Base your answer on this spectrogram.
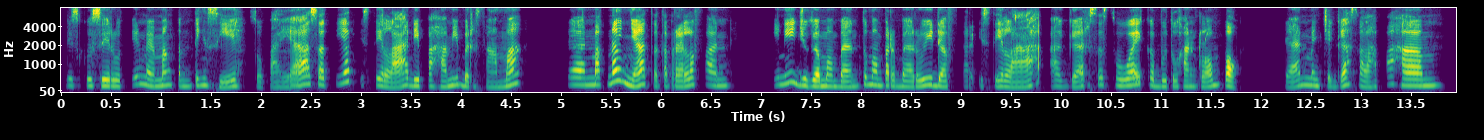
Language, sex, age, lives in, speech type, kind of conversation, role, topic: Indonesian, female, 30-34, Indonesia, read, expert-assistant, expert, Kalau mau tahu kenapa bahasa sehari-hari kita sering berubah, biasanya orang mencari info di mana ya?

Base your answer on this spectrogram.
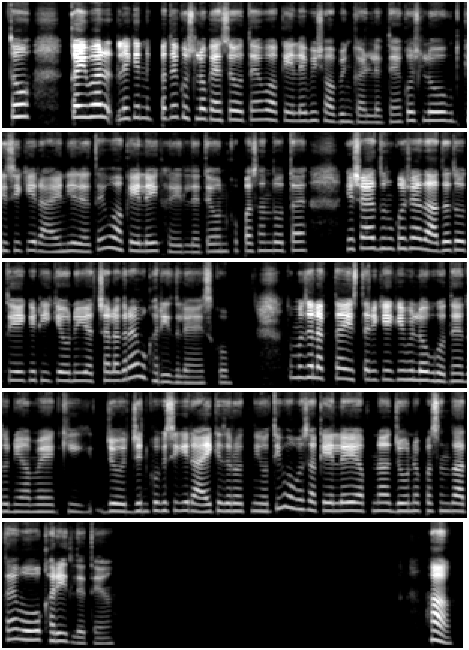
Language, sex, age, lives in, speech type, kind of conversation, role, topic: Hindi, female, 20-24, India, conversation, podcast, guest, दूसरों की राय स्टाइल चुनने में कितनी मायने रखती है?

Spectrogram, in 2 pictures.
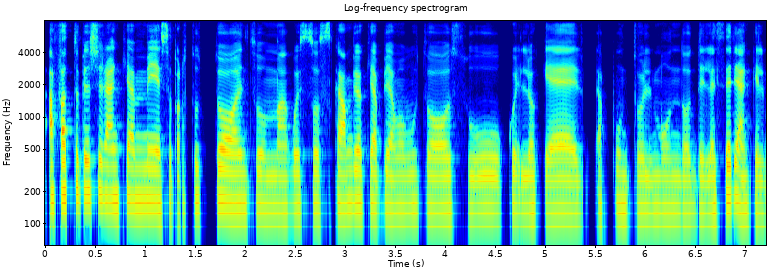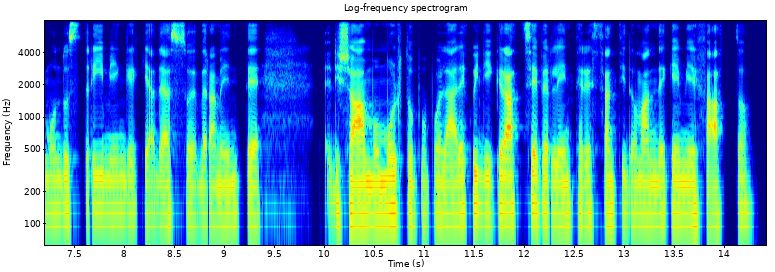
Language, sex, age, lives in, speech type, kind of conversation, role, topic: Italian, female, 45-49, Italy, conversation, podcast, guest, Cosa rende una serie TV davvero coinvolgente per te?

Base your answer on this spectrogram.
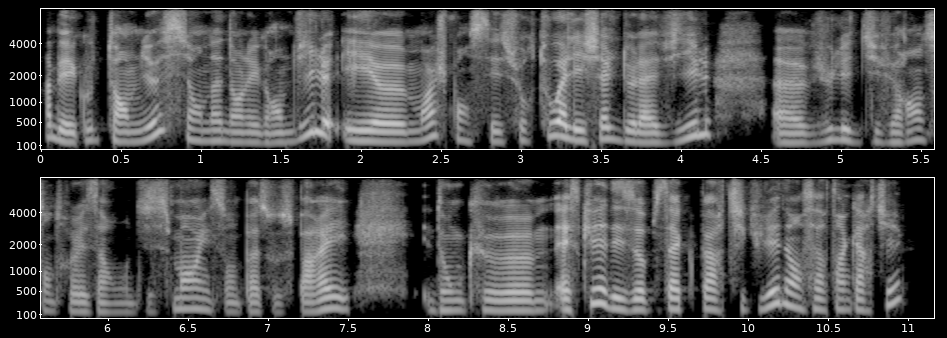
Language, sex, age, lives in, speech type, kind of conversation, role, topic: French, female, 25-29, France, read, expert-assistant, asker, Est-il possible de nourrir tout le monde sans perdre le lien avec la nature ?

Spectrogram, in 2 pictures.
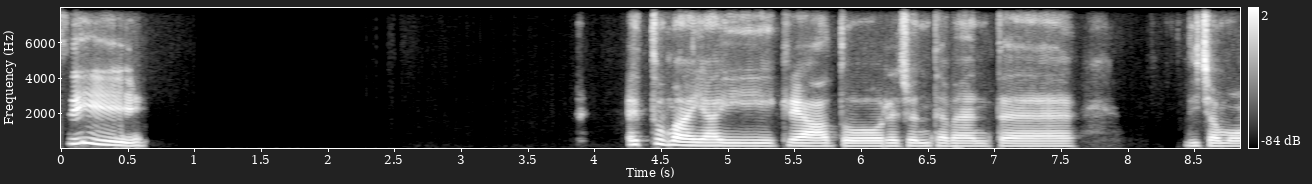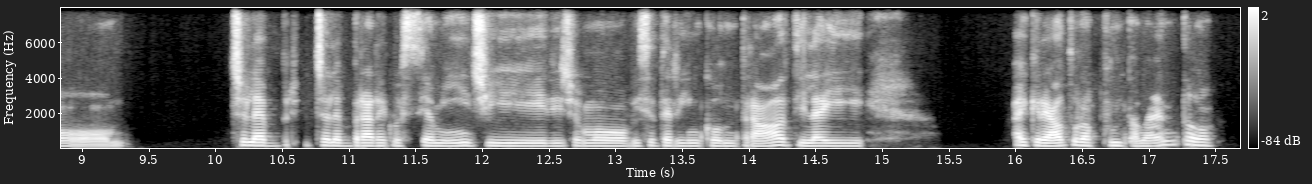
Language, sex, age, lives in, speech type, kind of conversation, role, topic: Italian, female, 30-34, Italy, conversation, unstructured, none, Quale momento del passato vorresti rivivere?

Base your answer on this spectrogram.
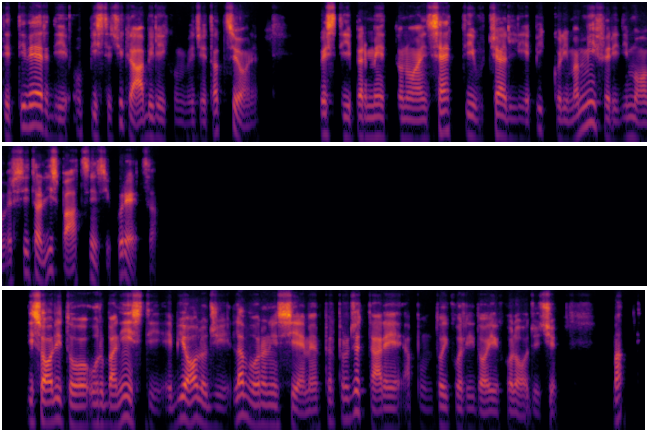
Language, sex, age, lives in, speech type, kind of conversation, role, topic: Italian, male, 30-34, Italy, read, expert-assistant, expert, Qual è più efficace per proteggere la biodiversità: creare grandi riserve naturali o molte piccole aree protette diffuse sul territorio?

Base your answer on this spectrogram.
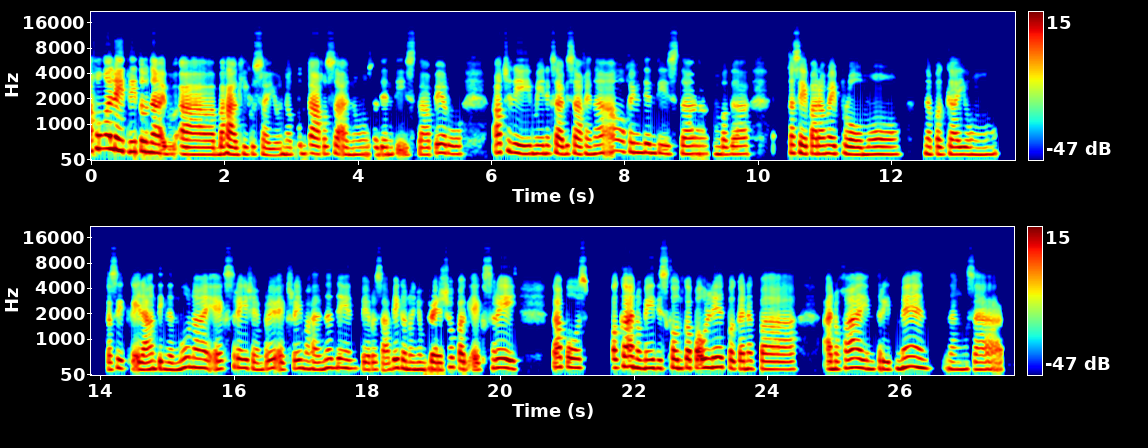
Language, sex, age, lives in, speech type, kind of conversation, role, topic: Filipino, female, 40-44, United States, conversation, unstructured, none, Ano ang nararamdaman mo kapag may taong nandaraya sa paligid mo?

